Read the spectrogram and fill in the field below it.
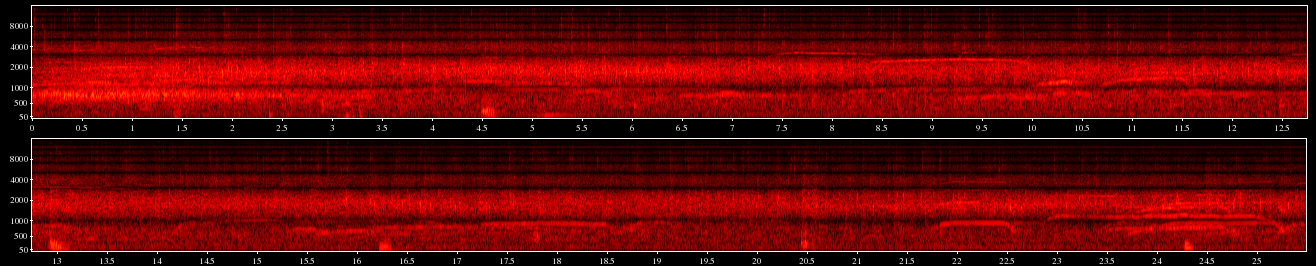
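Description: A convocation audience breaks into sustained applause and cheering, the dense clapping filling the whole stretch at a steady, loud level with a slight easing partway through.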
